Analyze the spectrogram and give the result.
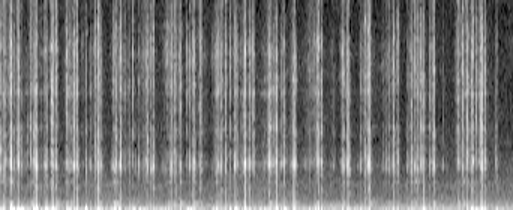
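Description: Fingernails scratch and tap along the body of a large, hollow aluminium Red Bull can held close to the mic. Rapid, crackly scraping mixes with quick, dry taps that each add a short low thump, and a bright, hissy edge rides over the top throughout. The taps die away almost instantly with no ringing.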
